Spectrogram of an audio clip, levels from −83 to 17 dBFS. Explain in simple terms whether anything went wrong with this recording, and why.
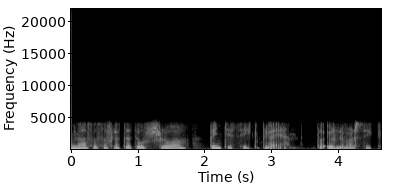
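Yes, something went wrong, and it lasts the whole clip. The speech sounds muffled and hoarse, with nothing above about 4.2 kHz, so the crisp upper part of the sound is missing from start to finish. The likely cause is heavy Opus compression at a very low data rate. To save space, the encoder switched to its speech mode and kept only a narrow band of frequencies, which leaves this dull, rough quality.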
